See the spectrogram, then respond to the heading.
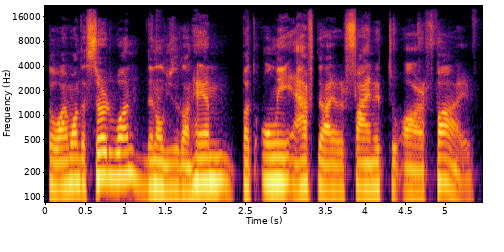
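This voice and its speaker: A man's voice: mid-range voice, moderate pace, warm tone, dry recording. A man with a stuffy nose from a cold, chatting casually over his gameplay on a new, untuned mic, rambling with many restarts. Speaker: gaming youtuber.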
